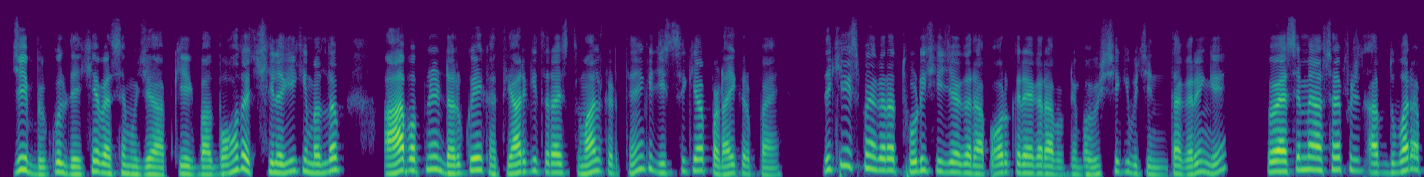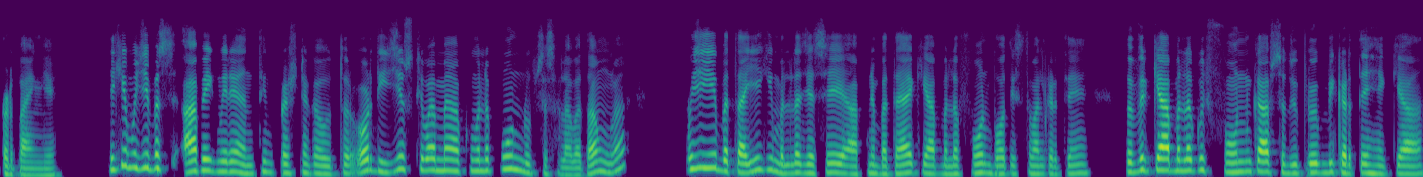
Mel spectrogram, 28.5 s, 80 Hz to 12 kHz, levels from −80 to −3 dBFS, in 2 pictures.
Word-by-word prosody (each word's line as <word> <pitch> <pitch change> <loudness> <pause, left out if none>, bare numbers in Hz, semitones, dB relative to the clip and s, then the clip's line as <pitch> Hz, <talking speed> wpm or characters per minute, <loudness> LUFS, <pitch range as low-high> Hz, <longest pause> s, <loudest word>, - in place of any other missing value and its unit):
जी 225 +2 +5
बिल्कुल, 150 +4 0
देखिए 145 +6 +1
वैसे 160 0 +1
मुझे 145 -2 0
आपकी 135 +3 0
एक 140 -2 -1
बात 135 -1 +1
बहुत 155 - +1
अच्छी 185 -3 +1
लगी 170 +3 +2
कि, 200 - -2
मतलब 185 +6 +2 0.4
आप 195 +8 +8
अपने 230 +3 +2
डर 155 -6 +3
को - - +4
एक 220 -4 +4
हथियार 155 +4 +2
की 200 +2 -5
तरह 175 -2 +1
इस्तेमाल 170 +2 +1
करते 165 -2 -6
हैं 225 +6 -1
कि 240 - -4
जिससे 170 +1 -6
कि 210 - -1
आप 210 0 +1
पढ़ाई 150 -1 +1
कर 155 -2 -4
पाएँ। 130 -1 -4 0.4
देखिए 230 +8 -1
इसमें 255 -2 -1
अगर 215 -2 +3
आप 210 - +3
थोड़ी 190 +4 +2
चीज़ें 185 -2 -2
अगर 165 -2 +1
आप 145 -1 0
और 165 +3 +1
करें 165 -1 +3
अगर 155 -1 +1
आप 145 -2 +2
अपने 135 +2 -8
भविष्य 140 +7 -4
की 185 0 -8
भी 155 -3 -5
चिंता 140 0 -3
करेंगे, 165 +6 -1 0.4
तो 185 - +5
ऐसे 195 +3 +6
में, 230 0 +3
आशा 220 0 +3
है 225 - +3
फ़िर 210 -3 -5
आप 170 - +2
दोबारा 210 +6 +3
पढ़ 145 -3 -1
पाएँगे। 120 -1 -4 0.6
देखिए, 225 +7 0
मुझे 260 -1 0
बस 245 -1 -1 0.2
आप 200 +3 +5
एक 210 -2 +2
मेरे 190 0 0
अंतिम 170 +2 -3
प्रश्न 165 0 -3
का 155 -1 -1
उत्तर 145 +2 -3
और 195 +6 +2
दीजिए 195 +3 -3
उसके 230 -1 -6
बाद 215 0 +3
मैं 210 0 +1
आपको 200 +1 -1
मतलब 200 0 -1
पूर्ण 235 -2 +1
रूप 170 -3 -3
से 150 - -8
सलाह 135 -3 -7
बताऊँगा। 170 - -1 0.7
मुझे 245 +3 +2
ये 260 0 +2
बताइए 195 -1 +1
कि 225 0 -4
मतलब 170 -2 -1
जैसे 160 +2 0
आपने 145 +3 -4
बताया 155 +3 +1
कि 165 -1 -6
आप 150 -1 0
मतलब 150 0 -2
फ़ोन 165 0 0
बहुत 150 0 -2
इस्तेमाल 150 0 -5
करते 150 0 -6
हैं 160 +1 -5 0.4
तो 180 - +2
फ़िर 220 +3 +1
क्या 215 -1 +9
आप 210 -1 +4
मतलब 205 0 +2
कुछ 220 -1 -2
फ़ोन 180 +2 0
का 190 -1 +6
सदुपयोग 170 -1 -2
भी 175 - -2
करते 165 0 0
हैं 155 -2 -2
क्या? 150 -1 +2
170 Hz, 230 wpm, -23 LUFS, 150-205 Hz, 0.7 s, क्या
